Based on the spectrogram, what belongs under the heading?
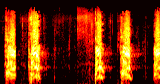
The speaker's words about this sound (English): Here's the quintessential Golden Retriever bark.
